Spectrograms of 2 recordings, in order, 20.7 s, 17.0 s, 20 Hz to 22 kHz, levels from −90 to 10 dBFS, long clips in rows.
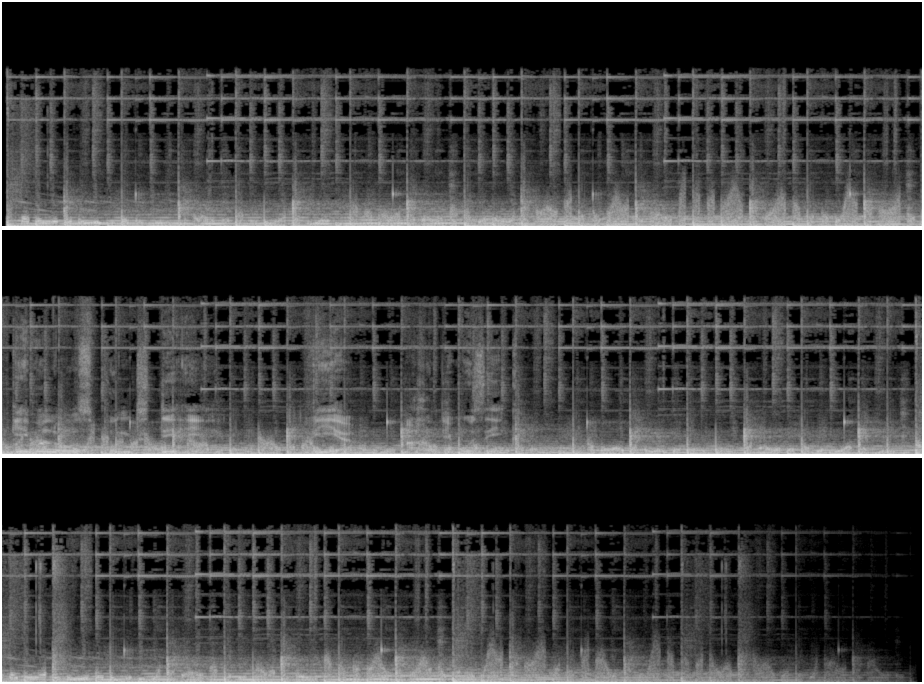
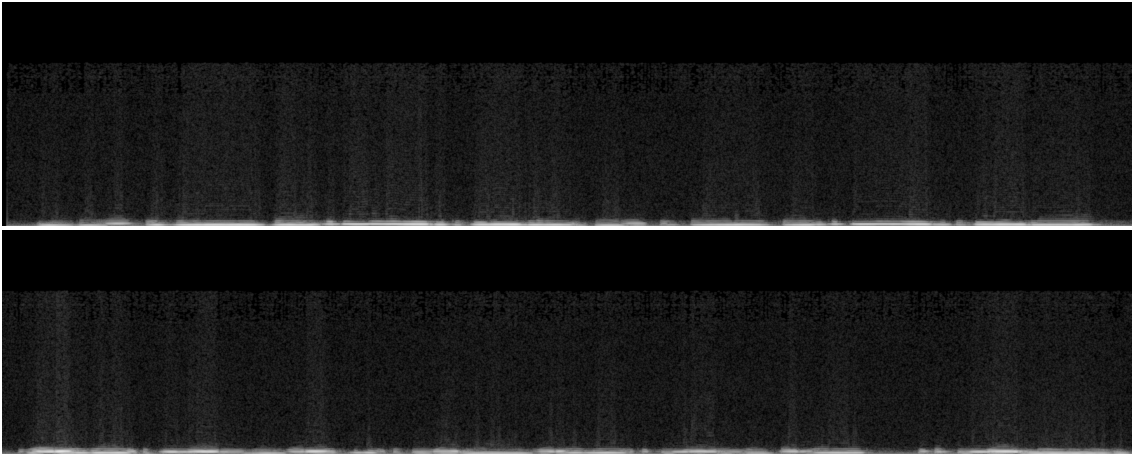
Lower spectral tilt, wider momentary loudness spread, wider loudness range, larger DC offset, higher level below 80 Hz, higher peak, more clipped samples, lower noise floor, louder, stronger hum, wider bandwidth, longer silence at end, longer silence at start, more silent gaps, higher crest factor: second, -6.5 dB/octave vs -12 dB/octave; second, 7 LU vs 16 LU; second, 2 LU vs 9 LU; second, under 0.1% vs 2%; first, -18 dBFS vs -60 dBFS; about the same, 0 dBFS vs 0 dBFS; neither; first, -45 dBFS vs -41 dBFS; about the same, -16 LUFS vs -18 LUFS; second, none vs 50 Hz at -55 dBFS; first, 16 kHz vs 1 kHz; first, 0.55 s vs 0 s; second, 0.05 s vs 0.25 s; neither; about the same, 14 dB vs 18 dB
